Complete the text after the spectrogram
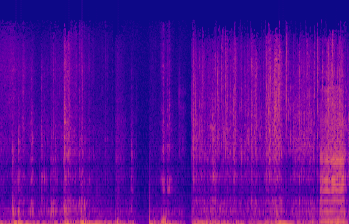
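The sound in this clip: Computer expansion cards are rummaged through in a box, giving loud rustling, crinkling and clattering with a couple of brief pauses.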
